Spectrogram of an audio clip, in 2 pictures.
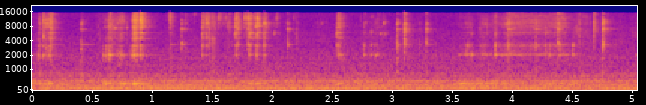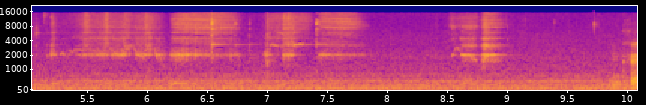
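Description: Glass clinking on a glass Erlenmeyer flask: a long thin glass tube knocks lightly and repeatedly against the flask, in small clusters of taps that are busiest about six to seven seconds in. A steady low hum runs underneath.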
